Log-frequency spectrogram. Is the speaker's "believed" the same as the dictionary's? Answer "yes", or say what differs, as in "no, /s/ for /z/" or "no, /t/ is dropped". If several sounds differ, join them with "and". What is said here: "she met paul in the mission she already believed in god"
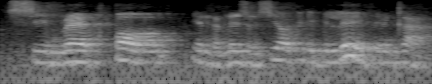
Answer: no, /d/ is dropped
